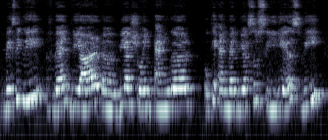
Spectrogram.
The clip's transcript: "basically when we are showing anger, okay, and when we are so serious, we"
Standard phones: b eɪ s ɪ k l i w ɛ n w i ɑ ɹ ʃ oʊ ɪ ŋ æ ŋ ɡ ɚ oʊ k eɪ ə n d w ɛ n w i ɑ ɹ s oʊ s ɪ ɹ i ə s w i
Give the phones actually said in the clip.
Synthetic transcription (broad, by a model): b eɪ s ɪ k l i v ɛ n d i ɑ ɹ ʃ oʊ ɪ ŋ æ ŋ ɡ ɚ oʊ k eɪ ə n d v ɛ n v i ɑ ɹ s oʊ s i ɹ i ə s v i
